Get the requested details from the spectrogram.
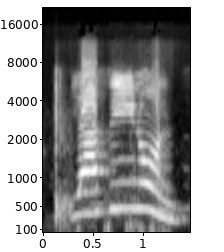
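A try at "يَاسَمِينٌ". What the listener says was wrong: ইয়াসিন না তো ইয়াসমিনুন তুমি মুখে কলম সরাও কলম সরে বলো ইয়াসমিনুন বলো ইয়াসমিনুন ইয়াসিন না তো ইয়াসমি ইয়াসমি ইয়াস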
